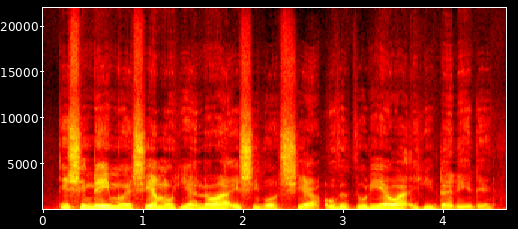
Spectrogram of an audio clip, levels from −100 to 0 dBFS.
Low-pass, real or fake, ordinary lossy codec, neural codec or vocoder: none; fake; none; codec, 44.1 kHz, 3.4 kbps, Pupu-Codec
